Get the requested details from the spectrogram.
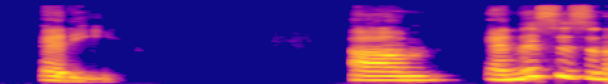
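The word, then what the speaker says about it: EHDI: and Intervention Program the we acronym is is pronounced Eddie um and this is an opportunity for to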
